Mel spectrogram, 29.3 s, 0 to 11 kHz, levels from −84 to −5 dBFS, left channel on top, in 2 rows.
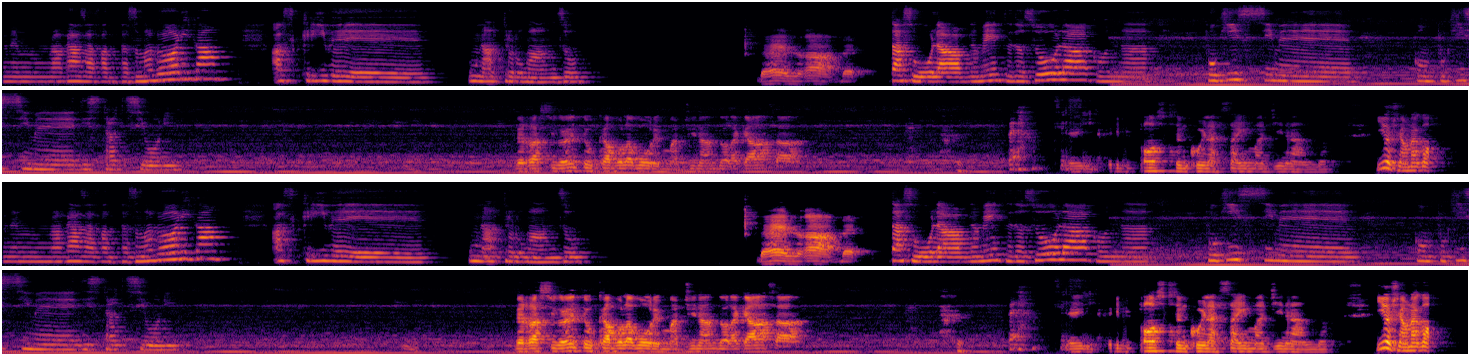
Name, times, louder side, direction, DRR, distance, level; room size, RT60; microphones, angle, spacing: voice 1, 0.0-2.2 2.7-4.2 4.7-5.8 8.9-11.5 12.0-13.5 14.1-16.5 23.7-23.8 24.7-25.6 28.5-28.6, equal, 35° left, 2.1 m, -35 dB
voice 2, 7.4-8.7 18.7-18.8 19.8-22.7 24.0-24.3 25.3-28.9, right 8 dB, 65° right, 0.3 m, -28 dB
sound 1, 11.1-24.7, equal, 85° left, 3.4 m, -45 dB
10.5 x 8.8 x 2.9 m
head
